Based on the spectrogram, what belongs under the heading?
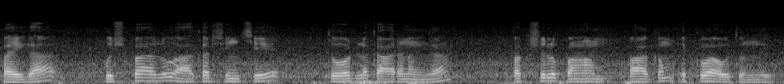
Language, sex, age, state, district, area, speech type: Telugu, male, 18-30, Telangana, Suryapet, urban, spontaneous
